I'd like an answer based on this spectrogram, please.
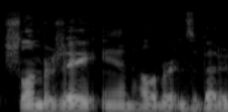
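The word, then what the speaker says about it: Schlumberger: I I think that we proved that it's not schalom Berger but schomber and halberton is a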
